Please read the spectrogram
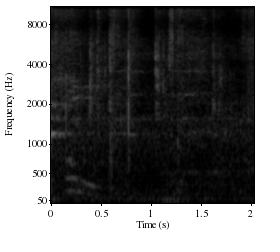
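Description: Quiet street ambience with a steady low rumble, and a brief faint voice in the first half second.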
